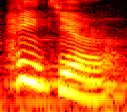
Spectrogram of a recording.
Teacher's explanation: dibaca tarqiq atau tipis dengan seperti tersenyum bukan seperti moncong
